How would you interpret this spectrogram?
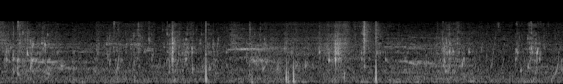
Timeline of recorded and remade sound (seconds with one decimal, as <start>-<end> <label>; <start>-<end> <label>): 0.0-2.7 recorded; 2.7-3.5 remade; 3.5-5.6 recorded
